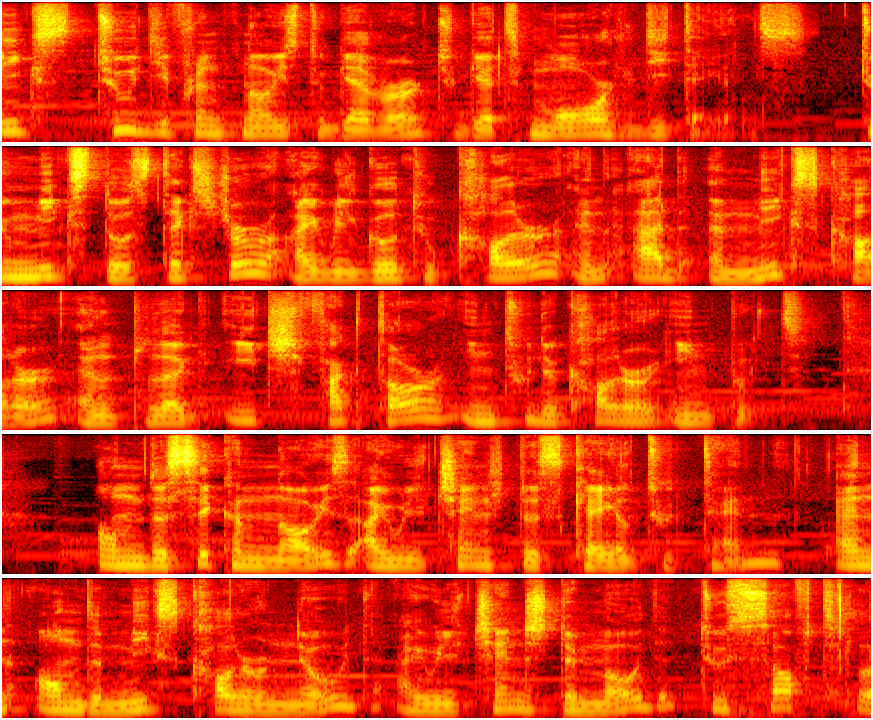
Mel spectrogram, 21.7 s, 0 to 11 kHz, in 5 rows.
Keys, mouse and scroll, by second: 0.2 shift+middle click, 1.3 ctrl+shift+click, 3.5 shift+a, 10.0 click, 11.8 click, 16.6 click, 17.4 click.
